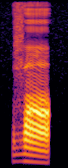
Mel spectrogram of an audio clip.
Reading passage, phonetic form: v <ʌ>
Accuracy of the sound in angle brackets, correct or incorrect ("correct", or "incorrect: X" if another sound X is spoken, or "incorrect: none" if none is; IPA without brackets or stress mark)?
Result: incorrect: ɑ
